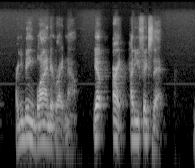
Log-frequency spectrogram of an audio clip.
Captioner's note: none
